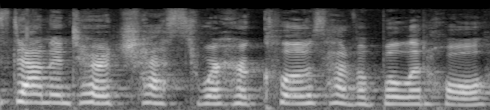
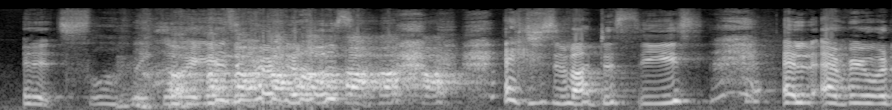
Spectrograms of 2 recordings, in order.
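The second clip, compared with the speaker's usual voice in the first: laughing; 4 semitones higher, 9 dB louder than usual. Real, not acted. Host laughing while telling the hot sauce scene.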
